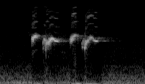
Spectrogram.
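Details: Red-whiskered bulbul kept as a decoy, singing to lure wild birds, a female stimulating the male: four quick, bright warbled notes in two pairs, each sliding downward, with a faint low hum beneath.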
